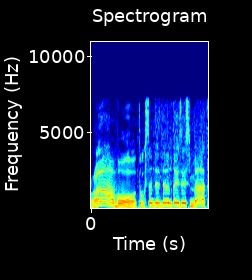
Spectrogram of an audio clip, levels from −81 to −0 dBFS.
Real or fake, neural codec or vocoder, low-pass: fake; codec, 16 kHz, 8 kbps, FreqCodec, larger model; 7.2 kHz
